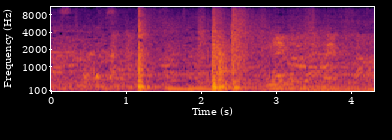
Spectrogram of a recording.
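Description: Cornhole bean bags landing with sharp thuds on plywood boards, three times: once about a second in, then twice in quick succession just after two seconds.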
